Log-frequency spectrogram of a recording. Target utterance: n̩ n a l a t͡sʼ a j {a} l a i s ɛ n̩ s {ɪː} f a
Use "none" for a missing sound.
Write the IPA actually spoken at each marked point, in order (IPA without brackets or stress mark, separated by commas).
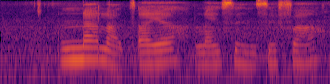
a, ɪ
